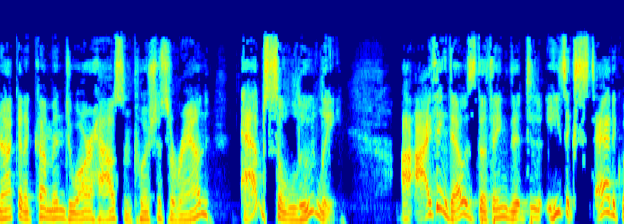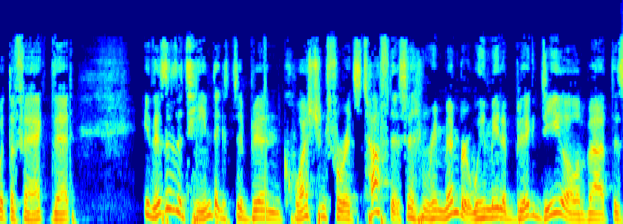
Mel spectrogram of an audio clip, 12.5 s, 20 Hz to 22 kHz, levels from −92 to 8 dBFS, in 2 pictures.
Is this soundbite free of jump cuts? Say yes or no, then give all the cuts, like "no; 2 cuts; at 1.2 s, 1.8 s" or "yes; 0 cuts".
no; 1 cut; at 5.5 s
